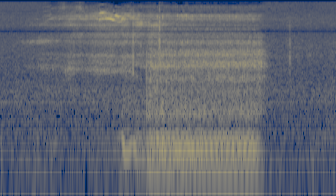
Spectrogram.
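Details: Adult woman snoring: one rough, rattling snore on an in-breath, lasting about a second.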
